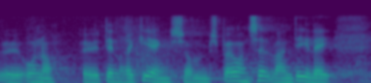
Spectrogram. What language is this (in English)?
Danish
